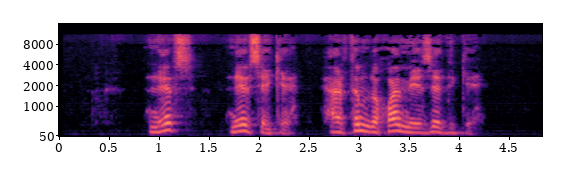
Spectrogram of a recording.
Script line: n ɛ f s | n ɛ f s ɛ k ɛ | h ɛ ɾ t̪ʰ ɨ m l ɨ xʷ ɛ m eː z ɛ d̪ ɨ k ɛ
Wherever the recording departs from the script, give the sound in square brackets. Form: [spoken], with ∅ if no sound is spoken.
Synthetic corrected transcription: n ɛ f s | n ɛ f s ɛ k ɛ | h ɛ ɾ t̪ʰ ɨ m l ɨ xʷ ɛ m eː z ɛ d̪ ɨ k ɛ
